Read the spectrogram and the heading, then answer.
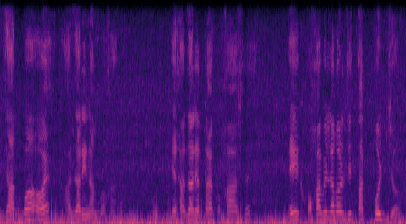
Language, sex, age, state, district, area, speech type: Assamese, male, 60+, Assam, Nalbari, rural, spontaneous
